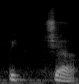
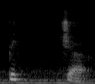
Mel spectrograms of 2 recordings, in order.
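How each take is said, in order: No difference in how they are said.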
